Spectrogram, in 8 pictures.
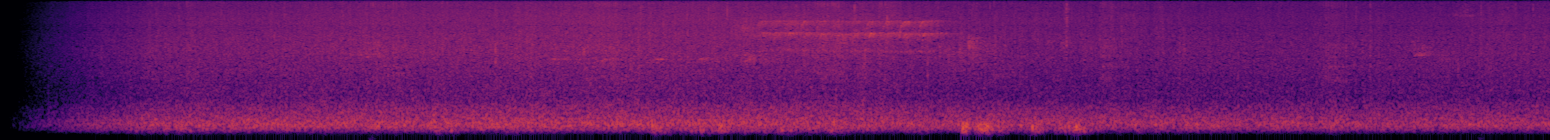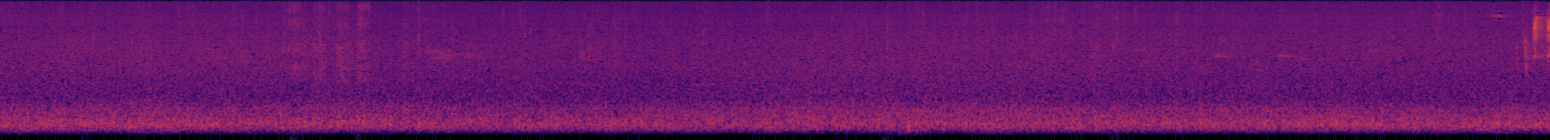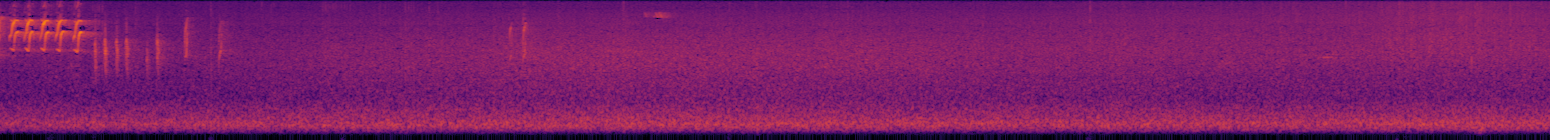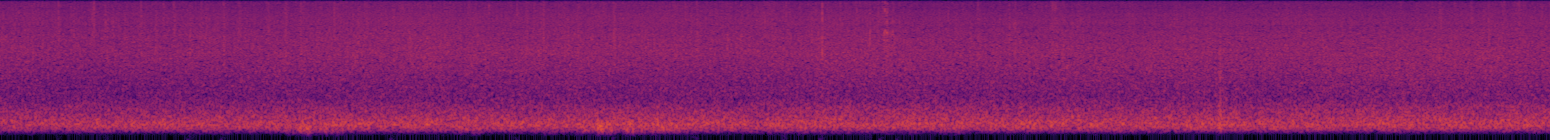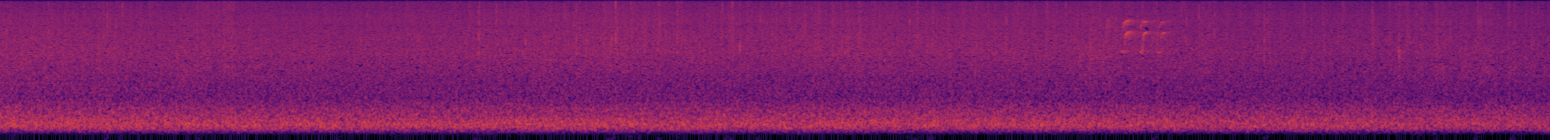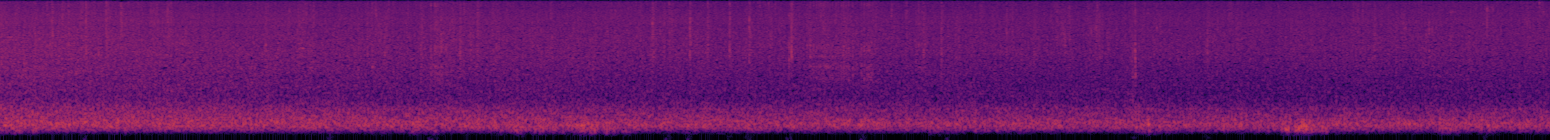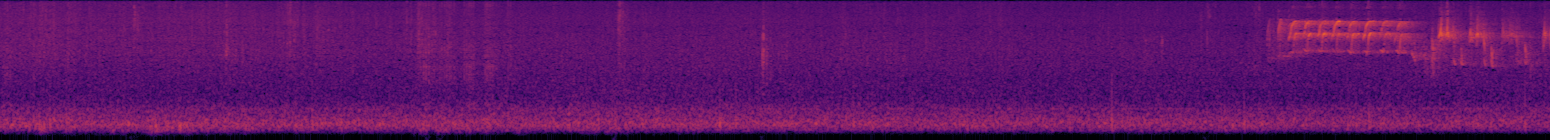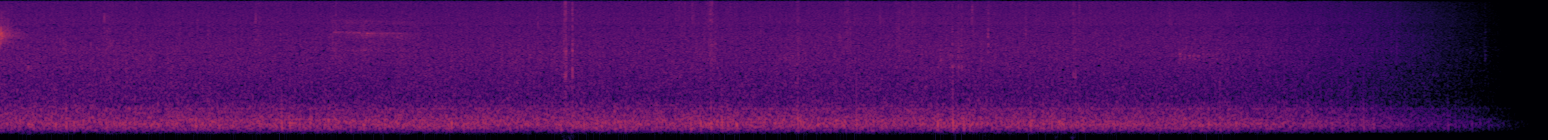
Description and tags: Wind in forest with creaking tree
In this sound recording we hear wind in the forest with a tree that creaks softly
trees, ambience, creaking, ambiance, forest, nature, birds, wind, ambient, birdsong, field-recording, tree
